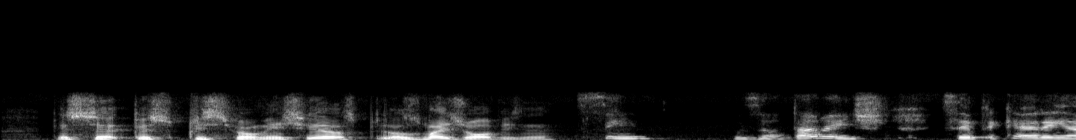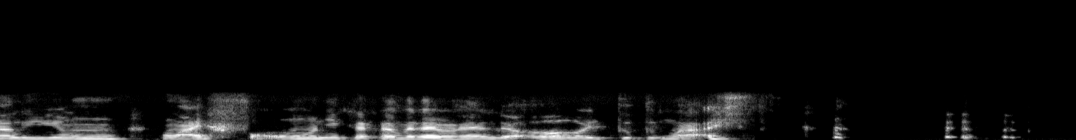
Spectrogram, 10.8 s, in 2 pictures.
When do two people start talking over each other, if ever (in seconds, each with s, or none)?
none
